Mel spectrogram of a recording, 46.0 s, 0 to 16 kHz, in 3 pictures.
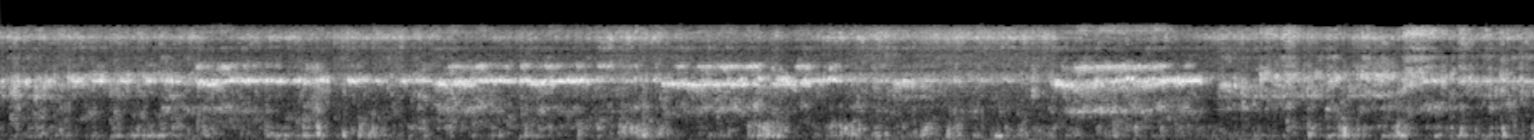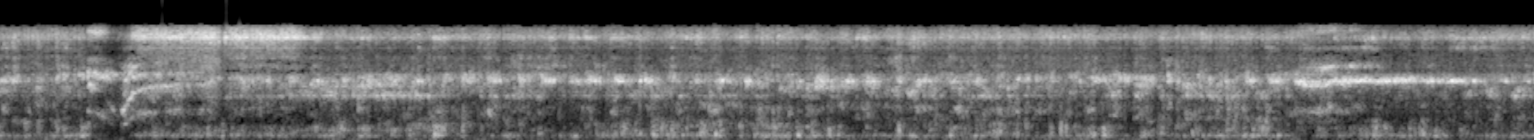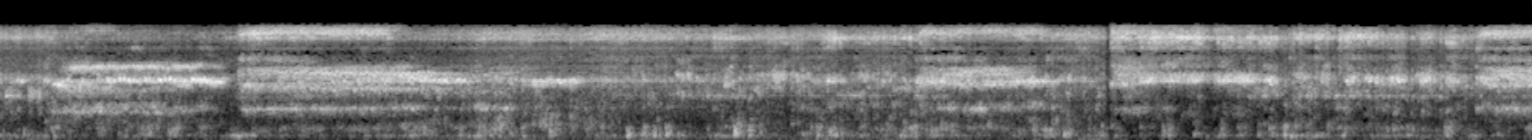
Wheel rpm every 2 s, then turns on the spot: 240, 230, 230, 230, 230, 230, 230, 230, 180, 230, 230, 230, 230, 230, 230, 230, 220, 210, 230, 230, 230, 230, 230.
none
